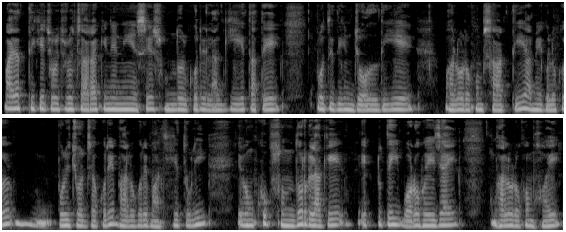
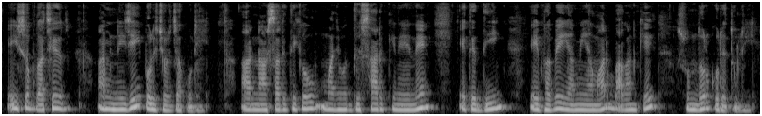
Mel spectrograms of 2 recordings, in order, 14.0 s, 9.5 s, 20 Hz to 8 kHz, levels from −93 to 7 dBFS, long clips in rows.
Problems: none marked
